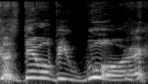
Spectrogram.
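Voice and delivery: very loud, high yell, "war" stretched. Retelling how another man answered by yelling: imitating someone yelling. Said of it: "just yells".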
